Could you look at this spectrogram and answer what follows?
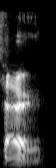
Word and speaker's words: Tyron: My name is Tyron, pronounced like Byron, but everybody call me, so I go by.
